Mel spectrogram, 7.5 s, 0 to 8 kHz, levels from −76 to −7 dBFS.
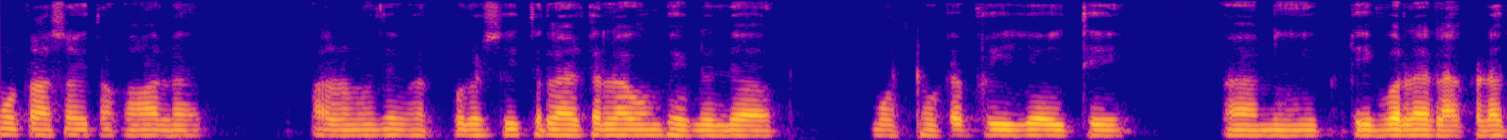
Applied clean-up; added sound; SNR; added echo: neural mask model DeepFilterNet 3.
